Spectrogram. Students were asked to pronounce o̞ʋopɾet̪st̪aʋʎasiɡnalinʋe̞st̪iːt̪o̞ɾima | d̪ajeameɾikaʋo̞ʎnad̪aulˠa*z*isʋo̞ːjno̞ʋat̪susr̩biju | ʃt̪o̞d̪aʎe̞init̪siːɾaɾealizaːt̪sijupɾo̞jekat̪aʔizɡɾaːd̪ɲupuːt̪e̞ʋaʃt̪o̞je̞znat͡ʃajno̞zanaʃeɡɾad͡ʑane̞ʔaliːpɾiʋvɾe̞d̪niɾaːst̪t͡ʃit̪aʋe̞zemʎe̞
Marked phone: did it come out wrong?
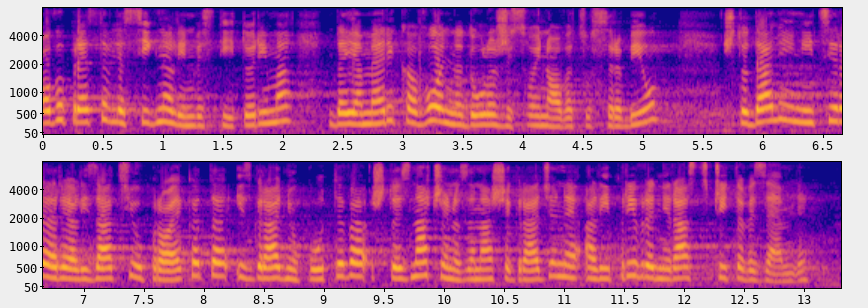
yes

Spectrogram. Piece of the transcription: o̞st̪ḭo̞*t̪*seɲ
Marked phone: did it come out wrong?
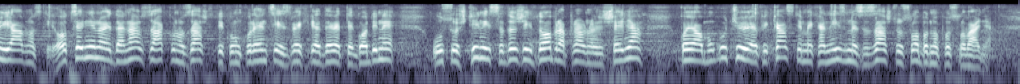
no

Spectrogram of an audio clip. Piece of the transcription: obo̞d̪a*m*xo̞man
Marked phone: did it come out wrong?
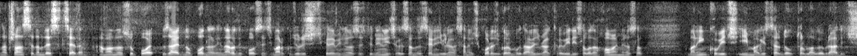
yes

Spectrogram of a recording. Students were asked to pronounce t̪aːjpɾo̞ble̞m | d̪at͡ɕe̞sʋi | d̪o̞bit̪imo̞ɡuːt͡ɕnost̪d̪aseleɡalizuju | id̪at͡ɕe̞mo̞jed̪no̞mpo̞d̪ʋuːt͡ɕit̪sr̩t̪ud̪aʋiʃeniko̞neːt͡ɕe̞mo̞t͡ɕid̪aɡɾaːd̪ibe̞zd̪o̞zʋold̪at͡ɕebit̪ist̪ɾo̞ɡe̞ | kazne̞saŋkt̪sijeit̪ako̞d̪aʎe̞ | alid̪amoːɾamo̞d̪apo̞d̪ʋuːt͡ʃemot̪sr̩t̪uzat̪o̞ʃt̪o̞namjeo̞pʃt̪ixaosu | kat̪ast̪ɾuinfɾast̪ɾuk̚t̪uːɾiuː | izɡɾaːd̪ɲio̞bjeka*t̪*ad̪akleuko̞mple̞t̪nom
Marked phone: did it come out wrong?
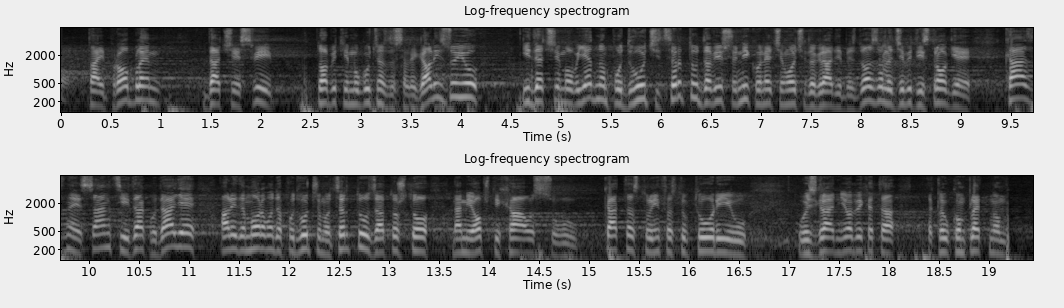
no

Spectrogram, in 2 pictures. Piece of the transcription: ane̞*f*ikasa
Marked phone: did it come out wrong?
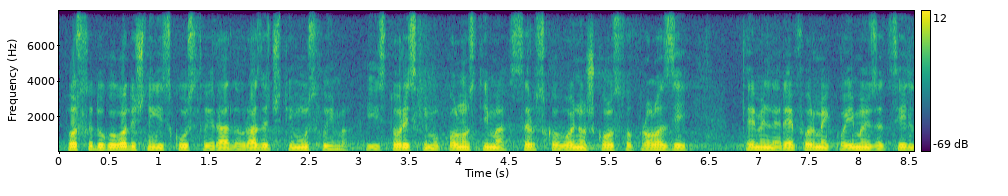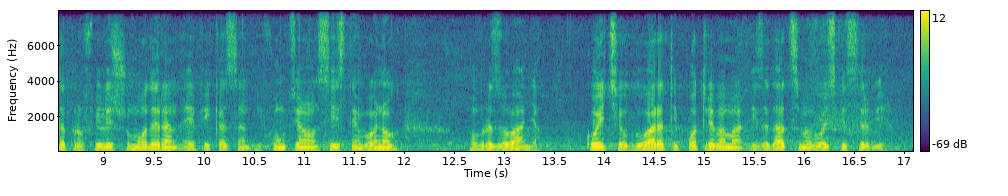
no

